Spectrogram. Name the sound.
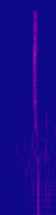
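sneeze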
